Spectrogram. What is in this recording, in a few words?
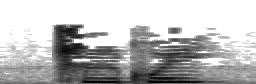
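"吃亏", Mandarin Chinese; hsk; chinese-flashcards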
